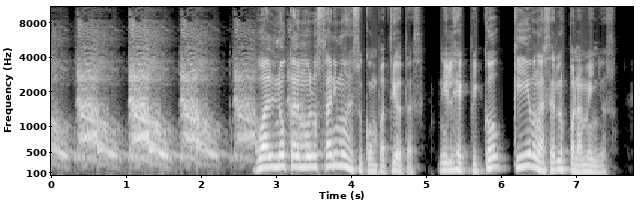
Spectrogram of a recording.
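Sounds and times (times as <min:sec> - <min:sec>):
crowd of students shouting: 0:00.0 - 0:03.6
speech: 0:02.7 - 0:07.6.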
